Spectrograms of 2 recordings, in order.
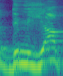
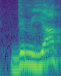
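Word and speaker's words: دمياط: तो ये सैयद जमालुद्दीन साउजी फिर वहां से मुंतकिल हो गए, दिमयात चले गए। इसके बहुत सारे प्रोनाउंसिएशन हैं, लेकिन सबसे जो आसान है वो मैं आपको बता रहा हूं, दिमयात।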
